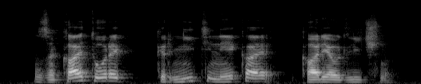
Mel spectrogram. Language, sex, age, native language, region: Slovenian, male, 18-29, Slovenian, Drava region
